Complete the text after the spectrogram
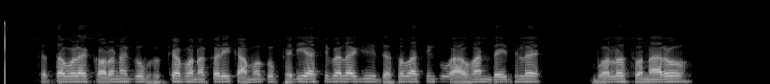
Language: Odia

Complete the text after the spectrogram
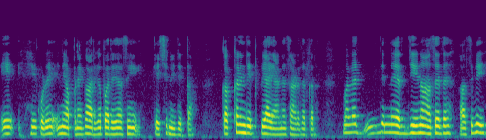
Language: Dogri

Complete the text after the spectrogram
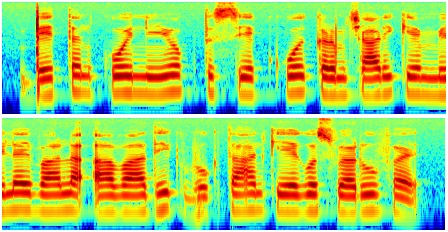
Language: Magahi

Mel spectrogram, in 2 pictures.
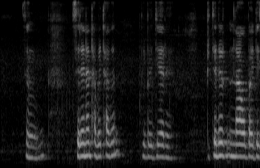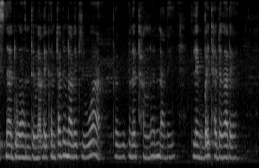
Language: Bodo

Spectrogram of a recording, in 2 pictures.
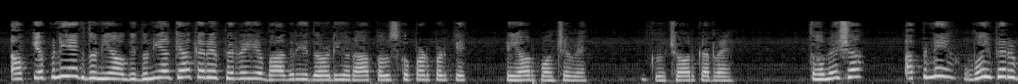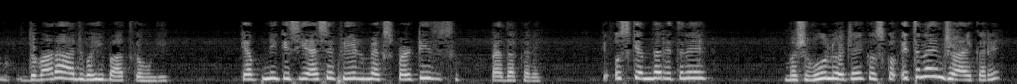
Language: Urdu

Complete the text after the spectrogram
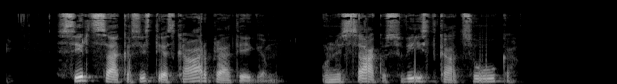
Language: Latvian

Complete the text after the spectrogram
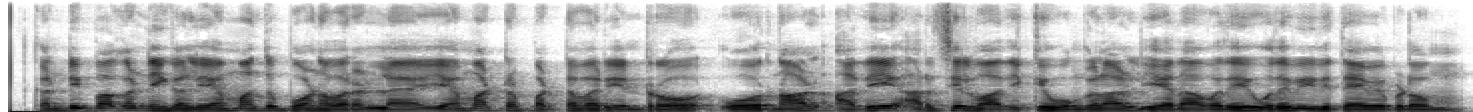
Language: Tamil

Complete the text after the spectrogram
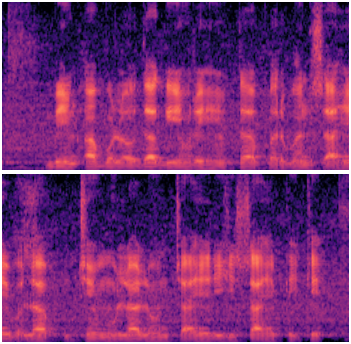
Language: Chhattisgarhi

